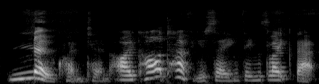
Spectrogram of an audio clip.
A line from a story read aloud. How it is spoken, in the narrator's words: said his wife firmly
